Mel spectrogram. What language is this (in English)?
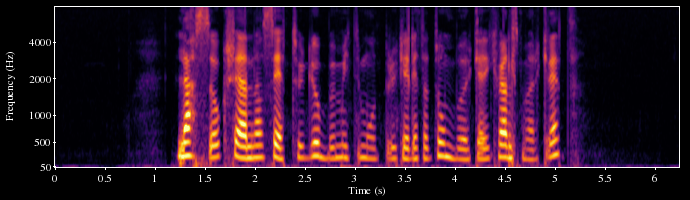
Swedish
